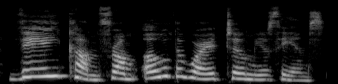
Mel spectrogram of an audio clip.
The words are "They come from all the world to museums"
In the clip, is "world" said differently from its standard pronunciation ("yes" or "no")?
yes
